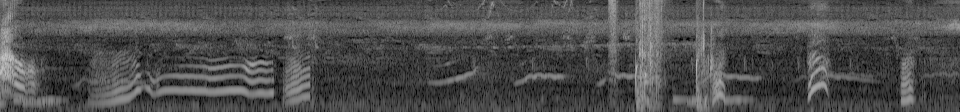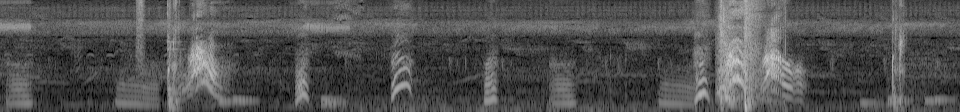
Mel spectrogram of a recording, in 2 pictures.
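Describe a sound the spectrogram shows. Cartoon creatures squeak and chirp in a playful voice.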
